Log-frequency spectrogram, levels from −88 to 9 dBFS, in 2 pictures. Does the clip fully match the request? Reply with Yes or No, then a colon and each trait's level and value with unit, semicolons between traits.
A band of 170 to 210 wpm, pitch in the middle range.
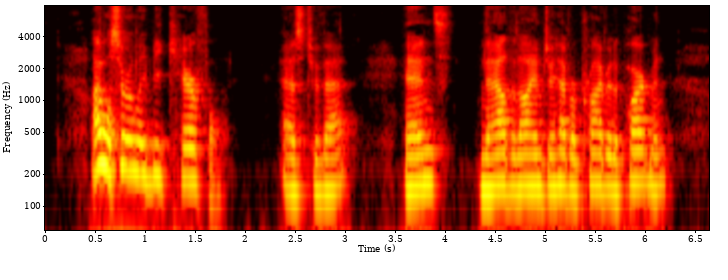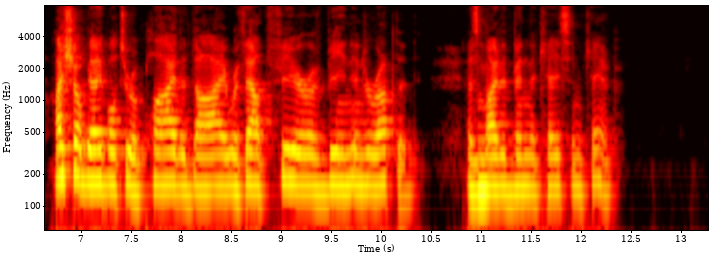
Yes: average, 180 wpm; medium, 155 Hz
